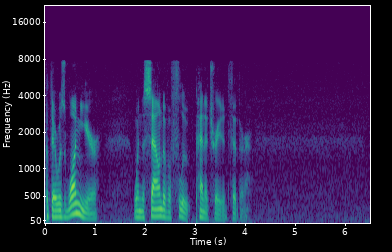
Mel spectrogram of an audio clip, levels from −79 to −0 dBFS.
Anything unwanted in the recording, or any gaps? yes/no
no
